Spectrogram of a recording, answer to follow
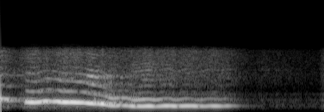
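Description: A woman humming a tune to herself without words: a held note that slides down to a lower one, held until it stops near the end.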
